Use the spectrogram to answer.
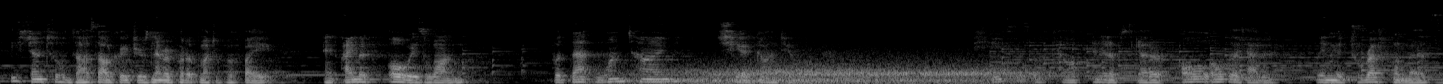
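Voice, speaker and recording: An actor playing a gentle storybook narrator in a video game, telling a tale in a measured way. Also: male voice, fairly low pitch, natural voice. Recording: echoey, music behind the voice.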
